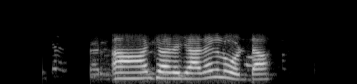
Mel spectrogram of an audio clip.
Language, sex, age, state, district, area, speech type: Dogri, female, 30-45, Jammu and Kashmir, Udhampur, rural, conversation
